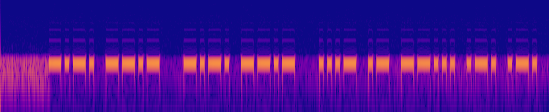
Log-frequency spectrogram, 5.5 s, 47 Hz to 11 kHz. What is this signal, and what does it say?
Morse code, heard as a keyed tone, about 30 wpm, 510 Hz. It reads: CQ CQ VA7RR
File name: contests / CW-SS-k5tr- -0900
